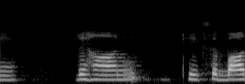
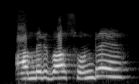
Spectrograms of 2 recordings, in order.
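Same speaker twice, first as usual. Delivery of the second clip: very loud, angry, high-pitched shout; 5 semitones higher, 12 dB louder than usual. A woman confronting a man and demanding that he listen, shouting. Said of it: "अब तुम मुझ पे चिल्लाओगी?".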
